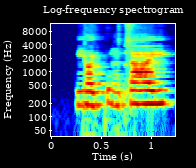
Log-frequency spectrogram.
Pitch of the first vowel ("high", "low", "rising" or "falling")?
rising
